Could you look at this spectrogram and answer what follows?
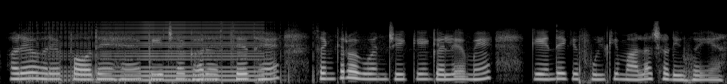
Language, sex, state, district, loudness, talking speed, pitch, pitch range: Hindi, female, Maharashtra, Nagpur, -25 LUFS, 155 wpm, 240 Hz, 230-250 Hz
